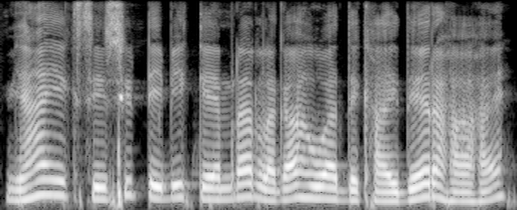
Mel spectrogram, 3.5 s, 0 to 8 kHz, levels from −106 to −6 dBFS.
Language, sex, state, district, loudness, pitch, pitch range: Hindi, male, Jharkhand, Ranchi, -14 LUFS, 165 Hz, 145-190 Hz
